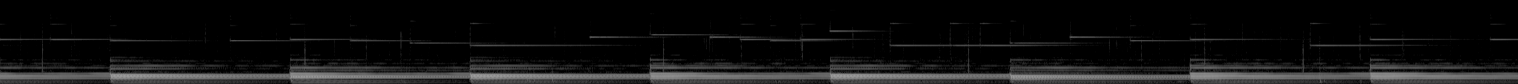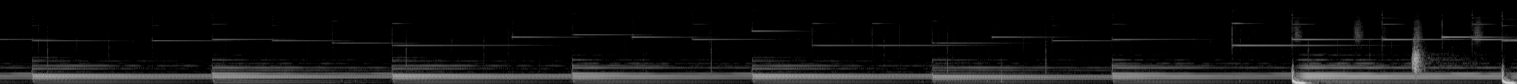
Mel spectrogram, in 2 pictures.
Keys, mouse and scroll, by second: 1.4 scroll down 1, 1.9 F2, 3.7-23.9 drag, 24.5 click, 25.9 F2, 27.0 click, 27.0-28.7 drag.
